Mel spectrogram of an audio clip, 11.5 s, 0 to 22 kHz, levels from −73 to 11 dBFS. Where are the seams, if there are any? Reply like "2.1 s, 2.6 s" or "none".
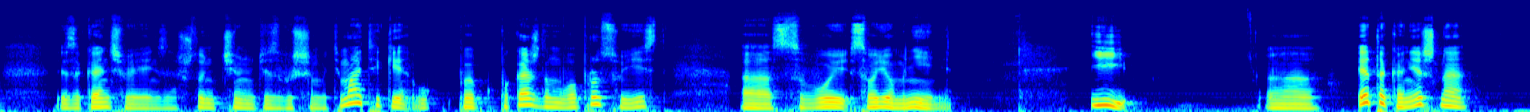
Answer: none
